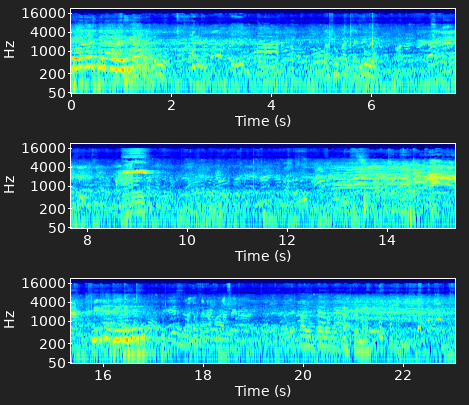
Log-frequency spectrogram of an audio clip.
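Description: A crowd of young people cheers and chatters outdoors.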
